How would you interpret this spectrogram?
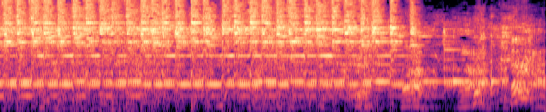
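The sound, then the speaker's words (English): A bell is rung rapidly and loudly for about two seconds, a bright, sustained metallic clang with steady high overtones, then cuts off, leaving softer mixed background sounds. “He get the bell. He get the bell again.”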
